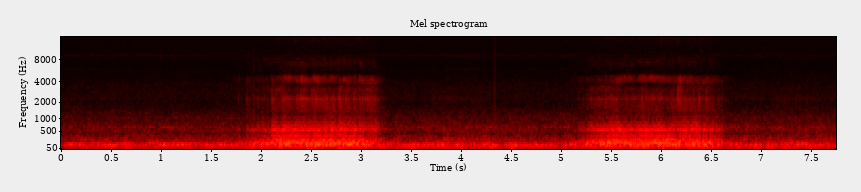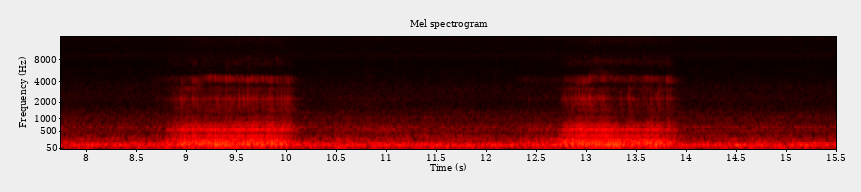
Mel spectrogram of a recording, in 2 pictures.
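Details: Adult man snoring while asleep in a shared room: steady, rough snores at about 16 breaths a minute over constant low background hum; snoring.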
